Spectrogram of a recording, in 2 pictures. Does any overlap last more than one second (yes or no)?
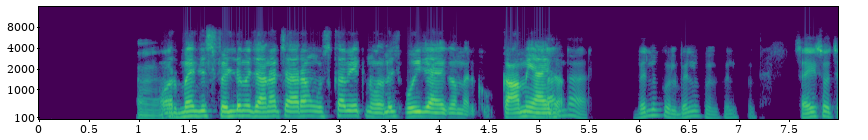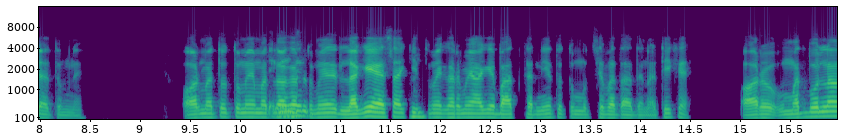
no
